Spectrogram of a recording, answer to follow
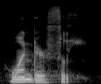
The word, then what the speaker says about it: wonderfully: You have two syllables before F-U-L-L-Y, but the stress is on the first syllable. In this case, the U is silent. Masterfully, beautifully, wonderfully.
